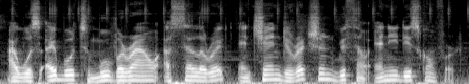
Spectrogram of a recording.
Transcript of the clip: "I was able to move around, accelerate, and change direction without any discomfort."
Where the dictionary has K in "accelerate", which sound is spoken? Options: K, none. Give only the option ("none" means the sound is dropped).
none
